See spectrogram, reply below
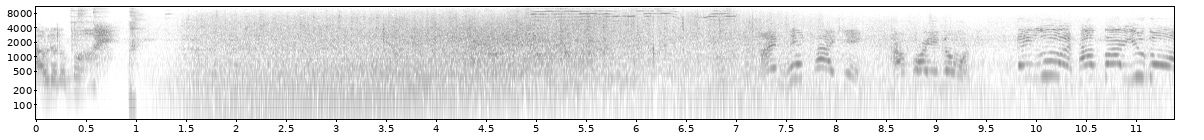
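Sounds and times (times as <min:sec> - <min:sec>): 
speech: 0:00.0 - 0:01.1, 0:07.4 - 0:11.3
large truck engine droning: 0:01.0 - 0:11.3
truck air brakes hissing: 0:04.9 - 0:07.1.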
